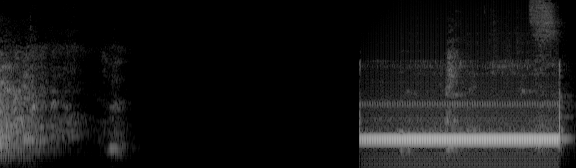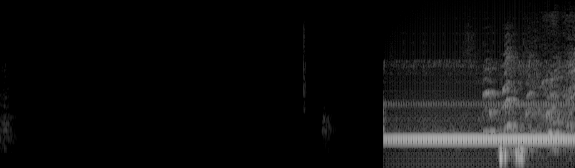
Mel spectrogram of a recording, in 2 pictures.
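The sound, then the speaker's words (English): Two long, steady electronic ringback tones of a dialed phone call, each about two seconds with a long silent gap between, sounding clear; brief soft chuckling precedes the first ring and overlaps the second. “It's ringing. That's a good sign.”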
